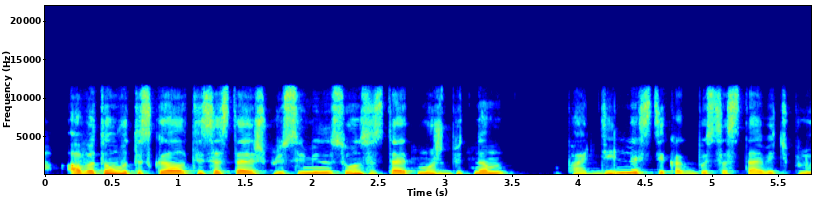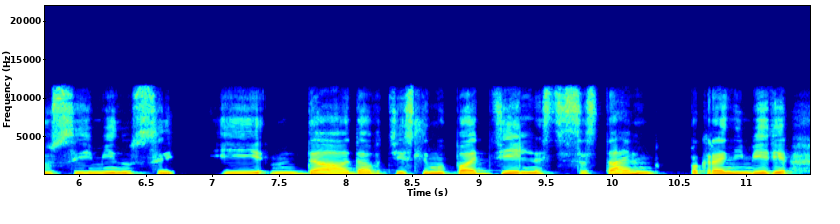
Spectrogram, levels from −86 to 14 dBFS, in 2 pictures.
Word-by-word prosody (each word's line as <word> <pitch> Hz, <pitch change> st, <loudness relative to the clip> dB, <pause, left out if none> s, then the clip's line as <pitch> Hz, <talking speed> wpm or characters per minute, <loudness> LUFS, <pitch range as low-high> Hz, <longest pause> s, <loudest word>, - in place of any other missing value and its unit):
А 180 Hz, -, +5 dB
вот 190 Hz, +2 st, +4 dB
потом 250 Hz, 0 st, +7 dB
вот 230 Hz, -3 st, +4 dB
ты 200 Hz, -, -1 dB
сказала: 185 Hz, -2 st, +5 dB
"Ты 225 Hz, +6 st, -3 dB
составишь 205 Hz, -5 st, +2 dB
плюсы 195 Hz, -1 st, -4 dB
и -, -, +2 dB
минусы, 190 Hz, +1 st, +2 dB
он 235 Hz, -, +5 dB
составит." 195 Hz, -6 st, +1 dB
Может 200 Hz, 0 st, 0 dB
быть 195 Hz, +1 st, -10 dB
нам 205 Hz, -1 st, +3 dB, 0.4 s
по 155 Hz, -, -5 dB
отдельности 310 Hz, -, 0 dB
как 165 Hz, -5 st, -5 dB
бы 165 Hz, -, -5 dB
составить 170 Hz, 0 st, -4 dB
плюсы 185 Hz, -1 st, -4 dB
и 175 Hz, -, -2 dB
минусы, 165 Hz, -3 st, -2 dB, 0.4 s
и 180 Hz, -1 st, -2 dB
м-да, 175 Hz, +2 st, 0 dB
да 170 Hz, 0 st, -1 dB
вот, 160 Hz, +1 st, -14 dB
если 195 Hz, 0 st, -4 dB
мы 200 Hz, 0 st, +2 dB
по 200 Hz, +1 st, +2 dB
отдельности 180 Hz, -4 st, -1 dB
составим, 180 Hz, -, -1 dB, 0.2 s
по 170 Hz, -, -3 dB
крайней 190 Hz, 0 st, +2 dB
мере 195 Hz, -2 st, +1 dB
185 Hz, 190 wpm, -20 LUFS, 170-205 Hz, 0.4 s, потом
